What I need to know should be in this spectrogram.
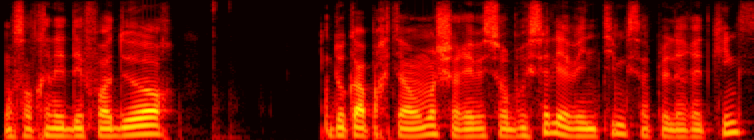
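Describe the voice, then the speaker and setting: Talking very fast in an animated tone at medium pitch, a man is heard in a very clean recording with a silent background, dry and close with no echo. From Belgium, Namur. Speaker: MMA fighter. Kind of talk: interview.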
